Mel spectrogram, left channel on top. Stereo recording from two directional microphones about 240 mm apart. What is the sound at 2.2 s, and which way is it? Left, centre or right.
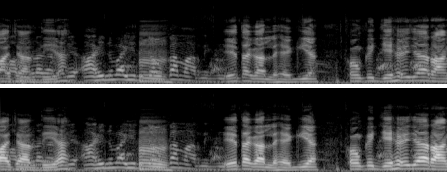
Speech, centre.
